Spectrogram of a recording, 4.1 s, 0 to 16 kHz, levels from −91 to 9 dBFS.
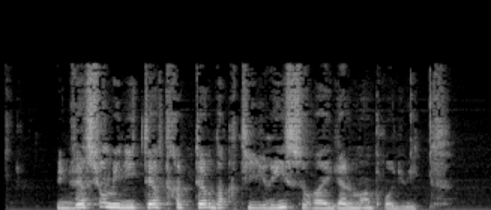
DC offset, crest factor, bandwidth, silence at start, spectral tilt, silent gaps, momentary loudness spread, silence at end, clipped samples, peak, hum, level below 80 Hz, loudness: under 0.1%; 18 dB; 11.5 kHz; 0.45 s; -4.5 dB/octave; none; 17 LU; 0.4 s; under 0.1%; -2 dBFS; none; -64 dBFS; -19 LUFS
